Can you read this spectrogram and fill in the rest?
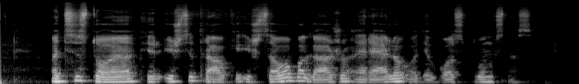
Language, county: Lithuanian, Šiauliai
